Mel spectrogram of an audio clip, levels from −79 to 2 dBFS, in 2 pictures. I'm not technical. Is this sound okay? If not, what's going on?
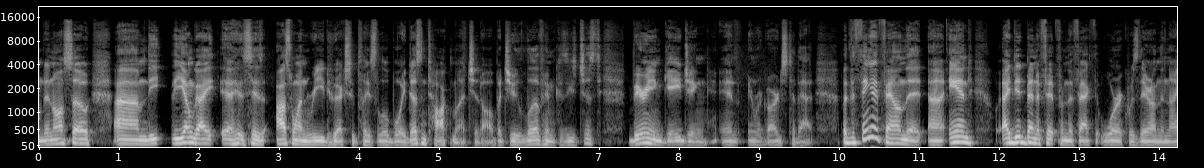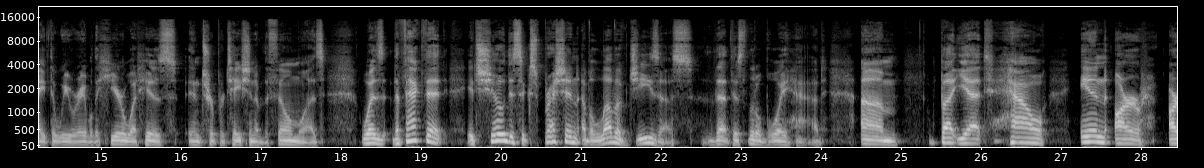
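Yes, this sound is okay, and nothing is going wrong in it.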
